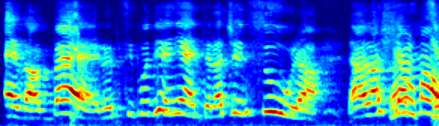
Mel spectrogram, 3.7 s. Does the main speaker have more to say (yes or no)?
no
